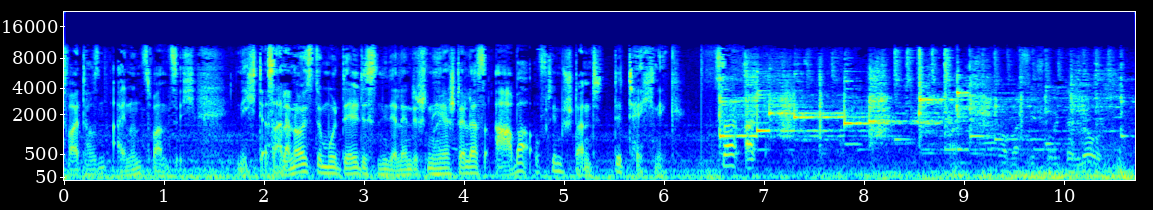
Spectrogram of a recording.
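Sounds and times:
speech: 0.0s - 7.4s, 10.0s - 10.7s
phone ringtone melody: 6.6s - 10.7s.

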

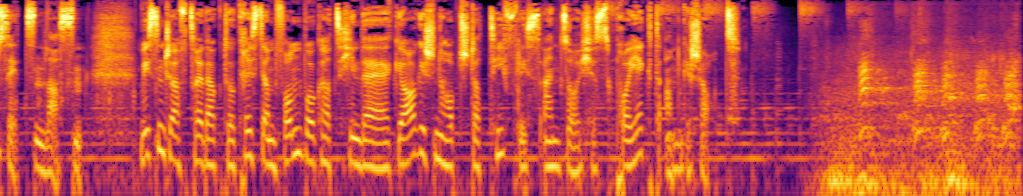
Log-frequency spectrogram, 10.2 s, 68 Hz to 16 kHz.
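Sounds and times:
speech: 0.0s - 7.7s
stray dogs barking in a suburb of Tbilisi Georgia: 8.6s - 10.2s.

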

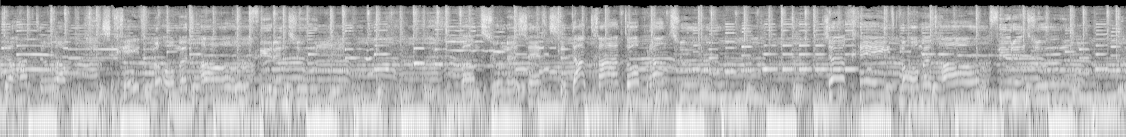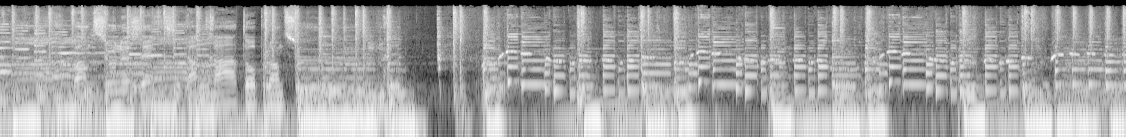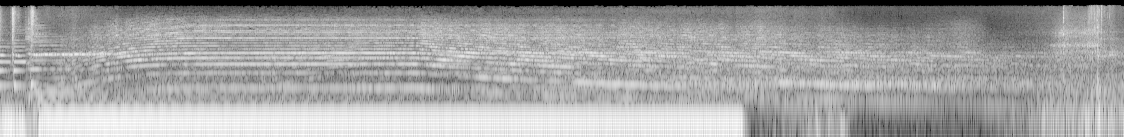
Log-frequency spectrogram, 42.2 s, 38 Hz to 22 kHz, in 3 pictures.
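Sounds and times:
civil defense warning siren test: 0.0s - 16.6s, 25.0s - 41.8s
low steady drone: 0.0s - 16.8s, 28.5s - 42.1s
cheerful song: 0.0s - 38.7s
speech: 6.0s - 9.4s, 10.3s - 13.5s, 15.0s - 19.3s.

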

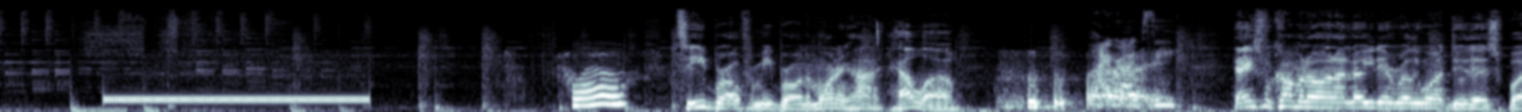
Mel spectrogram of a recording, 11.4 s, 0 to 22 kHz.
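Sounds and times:
electronic ringback tone of an outgoing telephone call: 0.8s - 2.8s
speech: 4.3s - 11.4s.

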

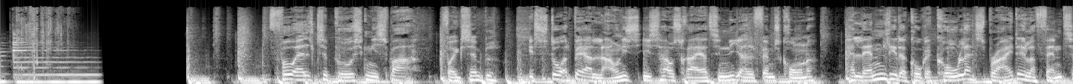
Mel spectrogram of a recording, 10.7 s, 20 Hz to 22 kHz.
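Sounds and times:
crunchy bite into a crispy chicken burger: 0.1s - 0.8s
speech: 2.8s - 10.7s.

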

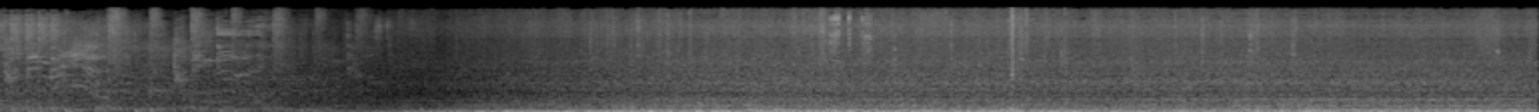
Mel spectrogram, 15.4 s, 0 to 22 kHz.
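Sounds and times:
bus tires rolling on asphalt: 3.1s - 15.3s.

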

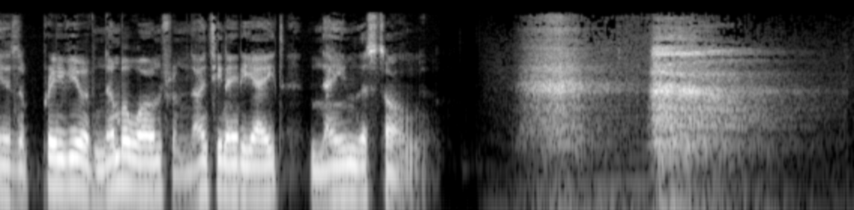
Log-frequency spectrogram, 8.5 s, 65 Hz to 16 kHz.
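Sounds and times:
speech: 0.0s - 4.3s
breathing from a rock song: 2.8s - 3.1s, 5.2s - 8.4s.

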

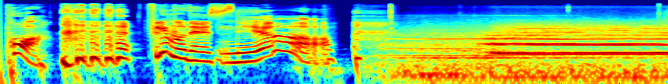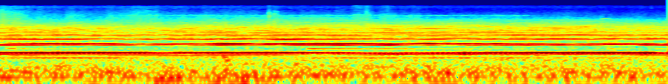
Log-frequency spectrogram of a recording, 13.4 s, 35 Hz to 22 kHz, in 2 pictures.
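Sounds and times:
speech: 0.1s - 3.8s
laughter: 0.6s - 1.4s
civil defence sirens being tested in Bodø city centre: 3.8s - 13.3s
church bells: 4.0s - 13.3s.

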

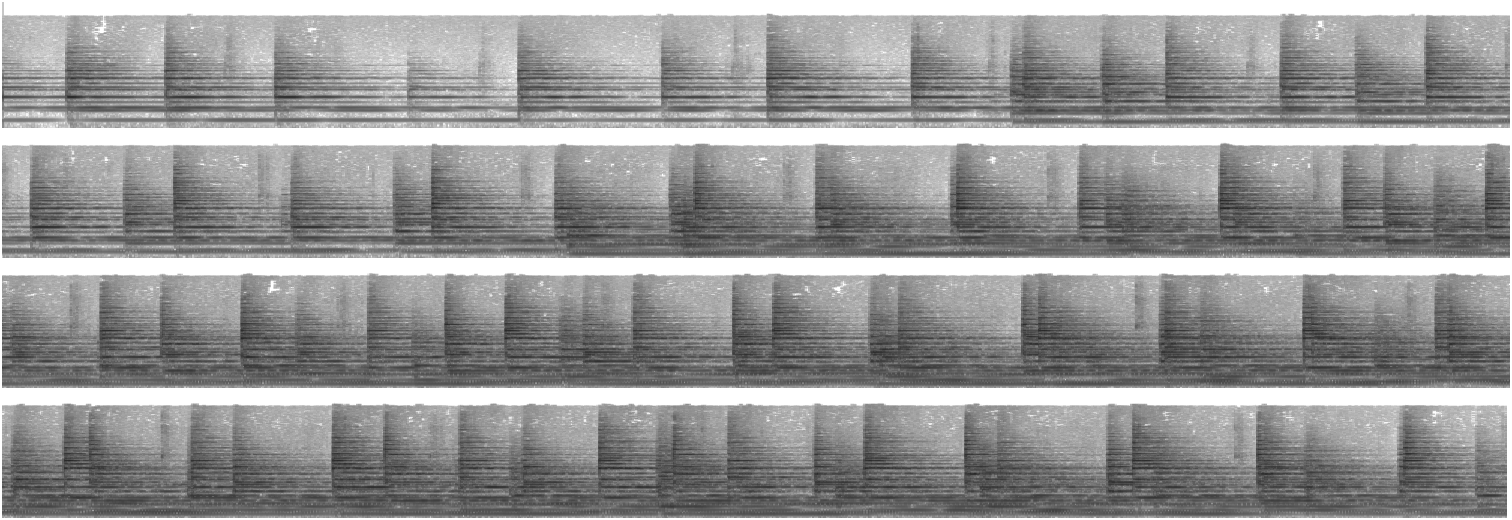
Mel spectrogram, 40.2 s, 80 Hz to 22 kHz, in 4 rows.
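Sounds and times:
church bells ringing in a continuous peal: 0.0s - 40.1s.

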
